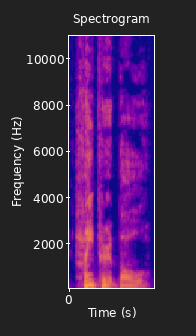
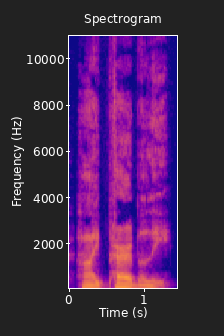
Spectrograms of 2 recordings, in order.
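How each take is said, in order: First: The main stress is not on the second syllable. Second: The main stress is on the second syllable. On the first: The speaker calls it wrong. "A first-time reader might be tempted to say" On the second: The speaker calls it right. "with emphasis on the second syllable"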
